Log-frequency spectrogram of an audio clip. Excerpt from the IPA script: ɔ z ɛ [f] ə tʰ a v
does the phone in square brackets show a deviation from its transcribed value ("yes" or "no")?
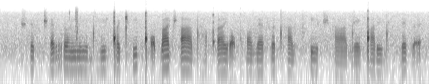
no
